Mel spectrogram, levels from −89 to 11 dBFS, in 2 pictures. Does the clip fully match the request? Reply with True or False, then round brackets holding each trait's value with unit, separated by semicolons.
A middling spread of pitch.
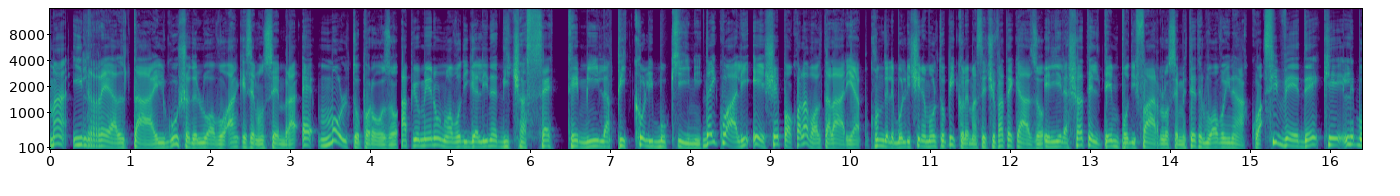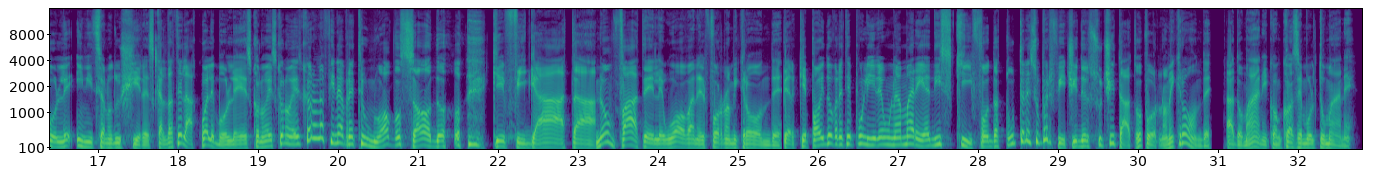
False (7.4 semitones)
